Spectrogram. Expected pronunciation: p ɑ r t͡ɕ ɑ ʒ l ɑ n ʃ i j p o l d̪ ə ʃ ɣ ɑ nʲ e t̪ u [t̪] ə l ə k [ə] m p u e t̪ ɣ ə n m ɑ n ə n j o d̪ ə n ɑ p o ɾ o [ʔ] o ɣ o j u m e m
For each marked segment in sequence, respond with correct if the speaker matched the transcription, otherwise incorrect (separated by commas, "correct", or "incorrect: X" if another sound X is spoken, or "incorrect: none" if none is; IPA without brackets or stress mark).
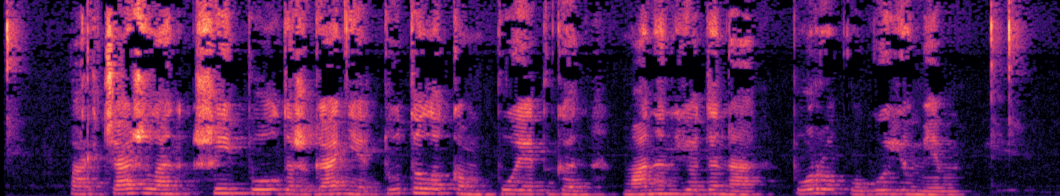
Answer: correct, correct, incorrect: k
